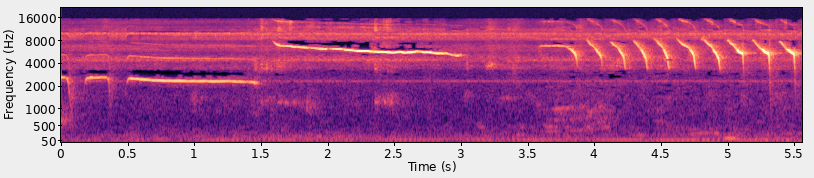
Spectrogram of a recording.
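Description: A munia gives long, thin, drawn-out whistles, some high and slightly falling, then a quick run of sharp, down-slurred chips, about three per second. Faint background hum.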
